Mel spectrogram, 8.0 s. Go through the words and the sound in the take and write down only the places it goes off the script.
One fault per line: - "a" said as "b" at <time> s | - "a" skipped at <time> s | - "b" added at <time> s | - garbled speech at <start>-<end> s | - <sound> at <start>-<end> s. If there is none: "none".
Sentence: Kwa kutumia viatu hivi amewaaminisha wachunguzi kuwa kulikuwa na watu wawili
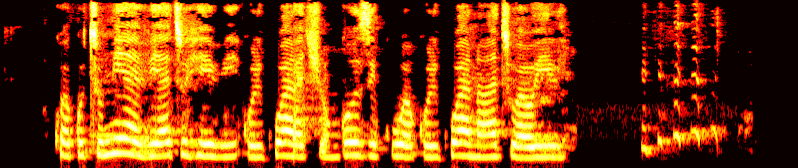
- "amewaaminisha" said as "kulikuwa" at 2.4 s
- laugh at 6.4-7.3 s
